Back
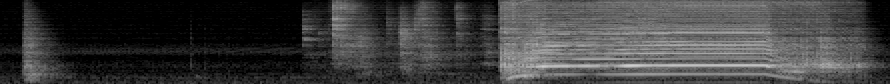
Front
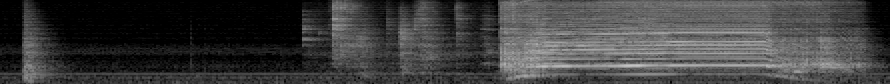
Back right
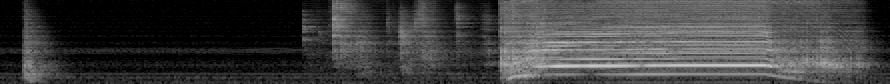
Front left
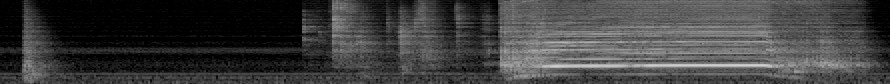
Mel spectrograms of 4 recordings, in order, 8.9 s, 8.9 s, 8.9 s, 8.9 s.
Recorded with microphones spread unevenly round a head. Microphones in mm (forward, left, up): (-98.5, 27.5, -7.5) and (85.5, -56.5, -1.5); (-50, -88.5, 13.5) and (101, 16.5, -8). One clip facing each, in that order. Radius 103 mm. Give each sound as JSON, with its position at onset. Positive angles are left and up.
{"t": 0.2, "sound": "a pop", "azimuth_deg": -35, "distance_m": 3.0}
{"t": 3.0, "sound": "chewing", "azimuth_deg": 0, "distance_m": 4.0}
{"t": 5.0, "sound": "a blender", "azimuth_deg": -155, "distance_m": 0.8}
